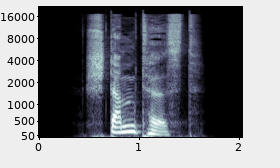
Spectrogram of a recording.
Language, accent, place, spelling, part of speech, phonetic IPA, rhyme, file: German, Germany, Berlin, stammtest, verb, [ˈʃtamtəst], -amtəst, De-stammtest.ogg
- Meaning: inflection of stammen: 1. second-person singular preterite 2. second-person singular subjunctive II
